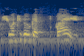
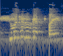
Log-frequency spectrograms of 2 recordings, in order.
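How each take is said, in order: First: Said in the usual way. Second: Retold disbelief, pitched much higher; incredulous echo. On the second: Friend hears of Olivia's Sprite errand, incredulous. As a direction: repeat it back in high-pitched disbelief. Teller reacts to friend's long absence.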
